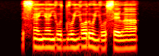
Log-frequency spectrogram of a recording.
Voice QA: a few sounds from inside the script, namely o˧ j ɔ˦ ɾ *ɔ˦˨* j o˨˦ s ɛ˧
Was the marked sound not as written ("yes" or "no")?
yes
